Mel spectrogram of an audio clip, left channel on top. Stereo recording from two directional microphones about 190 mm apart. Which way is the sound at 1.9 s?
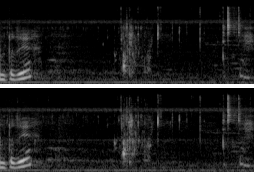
50° left (ahead or behind).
